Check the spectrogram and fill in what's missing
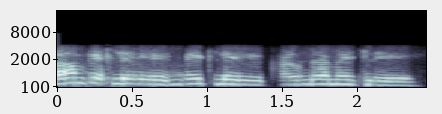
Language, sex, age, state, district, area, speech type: Goan Konkani, male, 18-30, Goa, Tiswadi, rural, conversation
